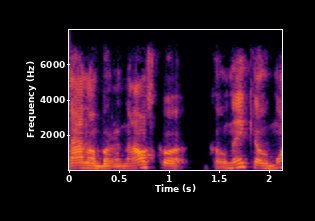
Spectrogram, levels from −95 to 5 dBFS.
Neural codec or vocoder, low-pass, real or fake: none; 7.2 kHz; real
